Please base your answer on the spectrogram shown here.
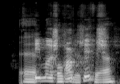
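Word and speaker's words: Primož Roglič: Primož Roglic.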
